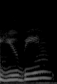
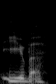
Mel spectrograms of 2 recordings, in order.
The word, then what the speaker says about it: Yuba: Ubing? How do you say Ubing? Yeah, Yuba. Yuba. Y-U-B-A. Oh, Yeah, Y-U-B-A. Y-U-B-A. Oh, Yuba, my bad. Yuba. Yeah, you said it wrong.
